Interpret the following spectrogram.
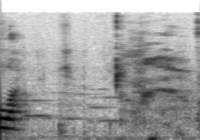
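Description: A boy's spoken word trailing off, a short pause, then a faint breathy whisper from the boy in the second half, just before he speaks again.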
